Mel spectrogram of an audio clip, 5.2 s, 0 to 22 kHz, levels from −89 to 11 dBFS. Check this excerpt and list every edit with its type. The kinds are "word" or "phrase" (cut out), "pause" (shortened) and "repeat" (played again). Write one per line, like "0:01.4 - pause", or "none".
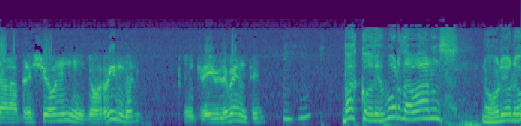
0:03.3 - pause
